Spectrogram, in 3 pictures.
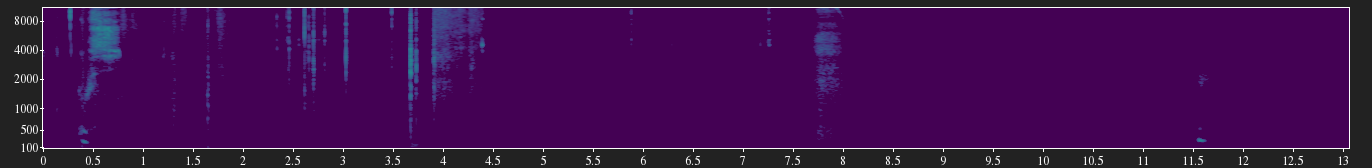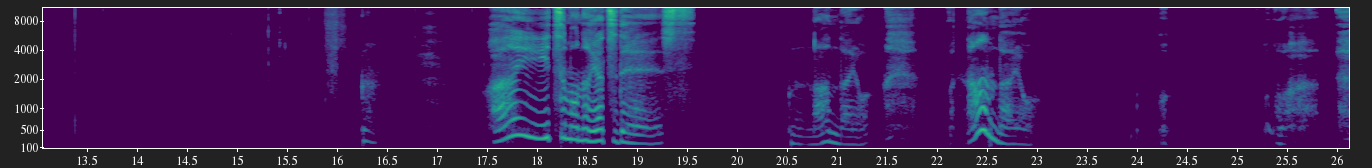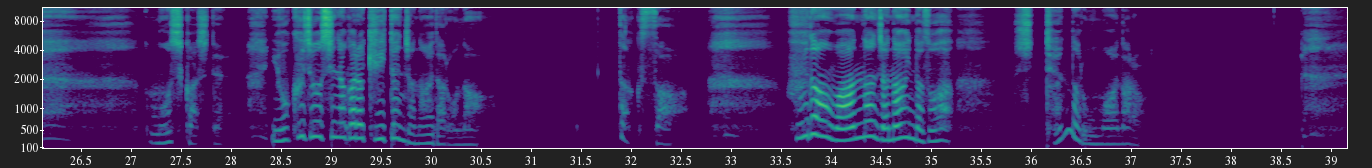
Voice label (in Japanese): スペシャルプラン加入者・お名前読み上げトラック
